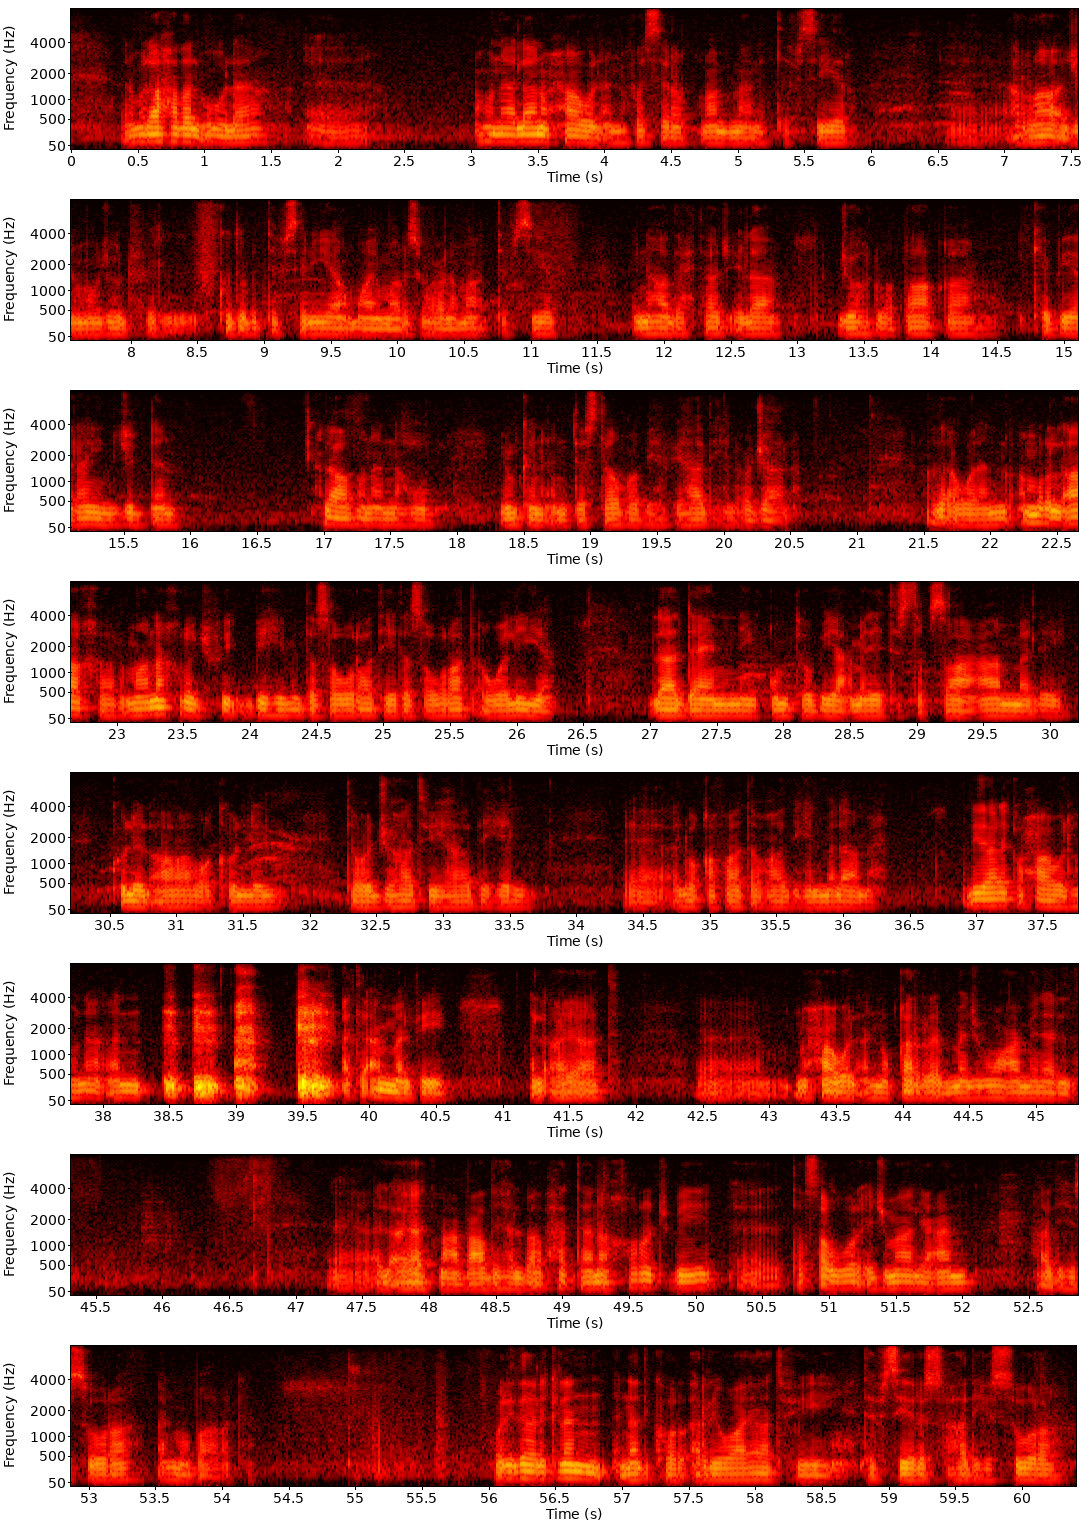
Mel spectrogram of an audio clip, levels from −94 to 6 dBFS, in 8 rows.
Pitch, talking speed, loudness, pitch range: 90 Hz, 100 wpm, -40 LUFS, 85-95 Hz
